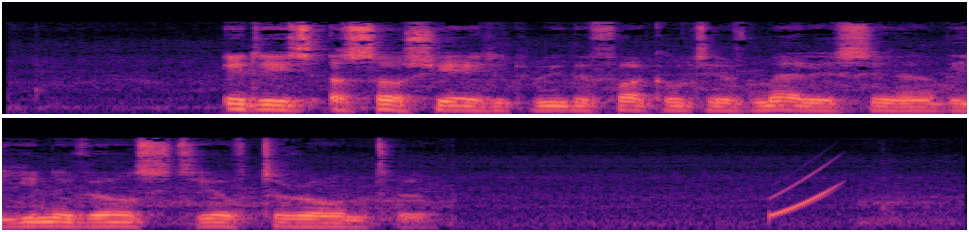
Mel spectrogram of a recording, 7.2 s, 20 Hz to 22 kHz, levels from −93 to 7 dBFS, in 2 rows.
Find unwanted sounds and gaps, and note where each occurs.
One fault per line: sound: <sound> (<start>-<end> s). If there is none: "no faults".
sound: chirp (6.5-6.8 s)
